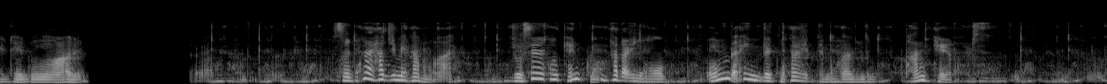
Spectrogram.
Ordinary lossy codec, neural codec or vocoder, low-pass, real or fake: none; autoencoder, 22.05 kHz, a latent of 192 numbers a frame, VITS, trained on one speaker; 7.2 kHz; fake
